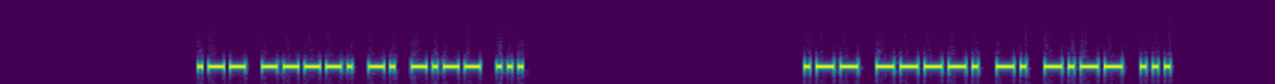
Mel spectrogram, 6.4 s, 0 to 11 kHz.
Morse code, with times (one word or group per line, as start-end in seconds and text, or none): 1.0-2.6 W9NYS
4.0-5.8 W9NYS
